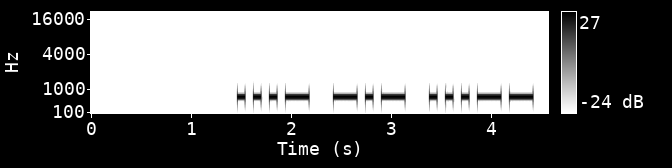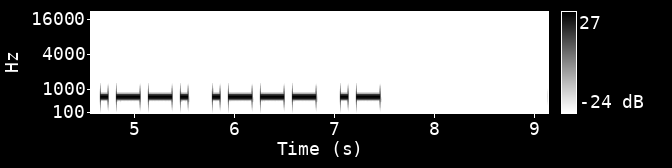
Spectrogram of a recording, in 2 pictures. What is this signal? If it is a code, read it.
Morse code, heard as a keyed tone, about 15 wpm, 700 Hz. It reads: VK3PJA
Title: DXCC-100 Call Signs - 6 Characters - Repeated 2x - 15wpm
